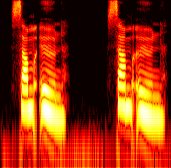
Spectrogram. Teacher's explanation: But in British English, the L is silent. The word is pronounced as Salmon, with a smooth A sound at the start.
